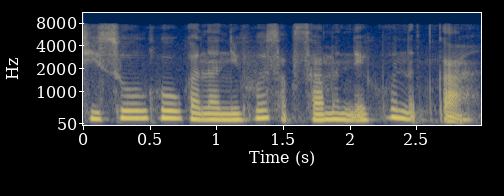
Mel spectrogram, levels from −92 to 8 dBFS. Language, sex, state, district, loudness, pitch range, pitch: Garo, female, Meghalaya, West Garo Hills, -14 LUFS, 170-215 Hz, 195 Hz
